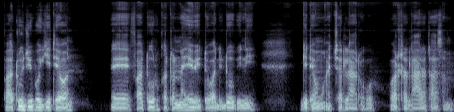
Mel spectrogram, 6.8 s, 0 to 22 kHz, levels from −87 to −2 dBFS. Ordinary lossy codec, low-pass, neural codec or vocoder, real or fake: none; none; none; real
